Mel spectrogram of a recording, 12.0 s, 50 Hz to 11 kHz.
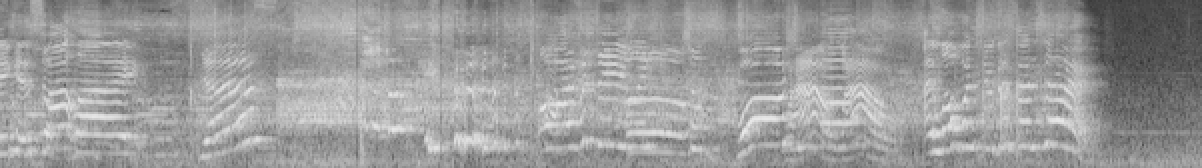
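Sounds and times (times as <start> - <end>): high-pitched squealing: 0.0 - 10.9
pop dance track: 0.0 - 11.0
laughter: 3.8 - 5.4.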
